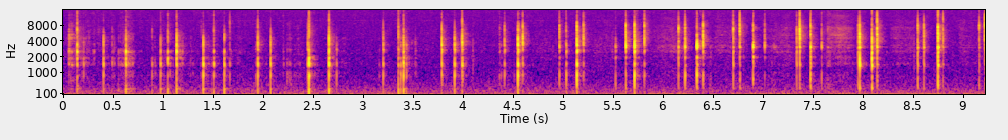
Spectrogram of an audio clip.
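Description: Long fingernails scratch and tap the spiny, ridged wood of a long, hollow dried-cactus rainstick with a striped yarn band, held upright. The result is a rapid, irregular series of quiet, dry, bright clicks and scrapes with almost no ring and very little low end.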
